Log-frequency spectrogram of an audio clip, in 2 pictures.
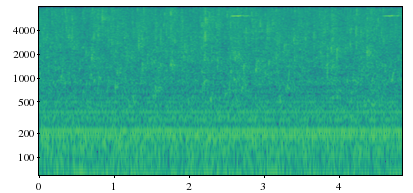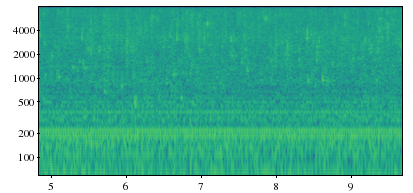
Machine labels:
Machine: pump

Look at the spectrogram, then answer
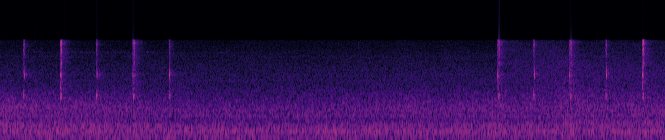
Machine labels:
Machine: valve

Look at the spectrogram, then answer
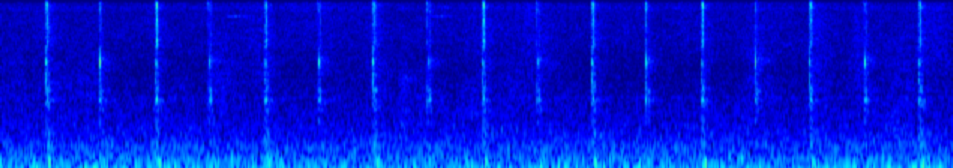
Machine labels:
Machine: valve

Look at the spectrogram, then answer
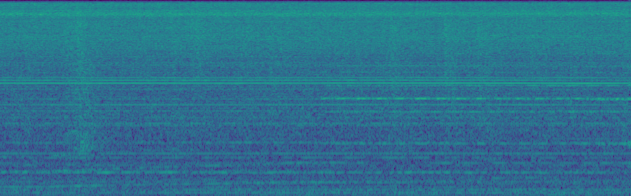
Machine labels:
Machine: pump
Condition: normal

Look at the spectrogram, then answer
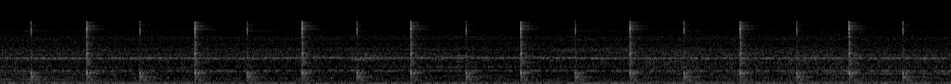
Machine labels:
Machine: valve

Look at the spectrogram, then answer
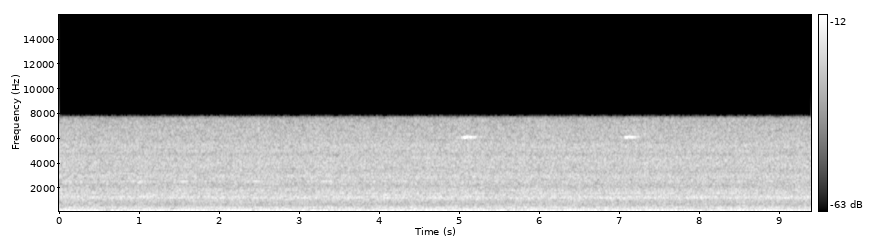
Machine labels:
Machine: slide rail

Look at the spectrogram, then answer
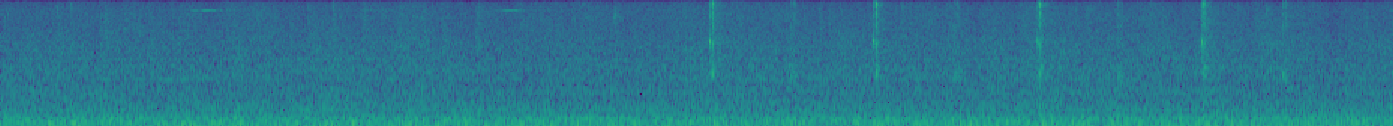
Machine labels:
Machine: valve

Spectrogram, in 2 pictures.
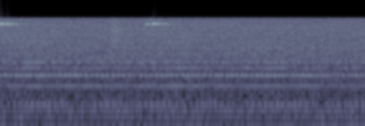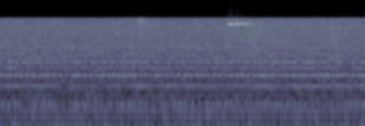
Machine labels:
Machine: fan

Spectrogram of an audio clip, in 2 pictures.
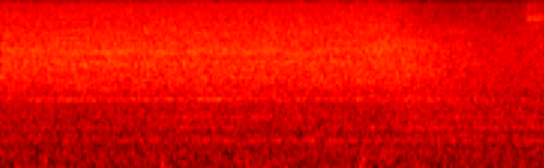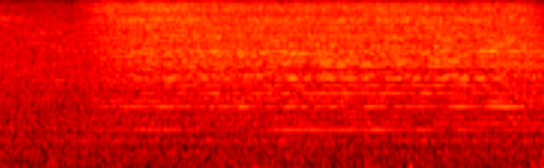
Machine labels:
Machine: fan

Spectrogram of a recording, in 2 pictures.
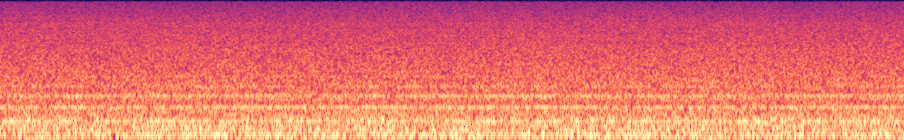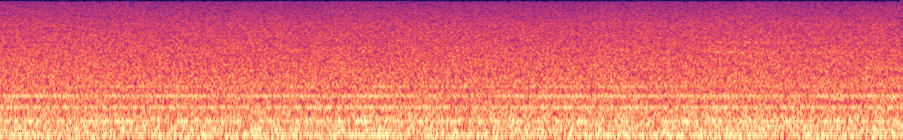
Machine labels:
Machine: fan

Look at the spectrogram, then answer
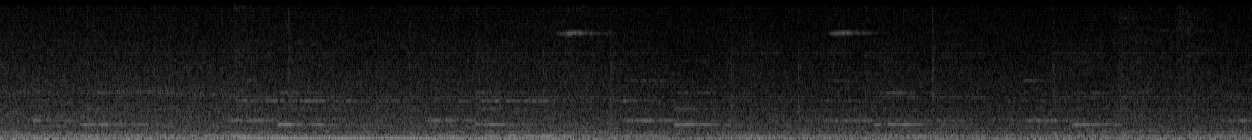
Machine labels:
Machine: slide rail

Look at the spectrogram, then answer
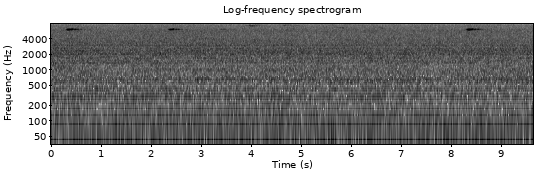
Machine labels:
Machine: fan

